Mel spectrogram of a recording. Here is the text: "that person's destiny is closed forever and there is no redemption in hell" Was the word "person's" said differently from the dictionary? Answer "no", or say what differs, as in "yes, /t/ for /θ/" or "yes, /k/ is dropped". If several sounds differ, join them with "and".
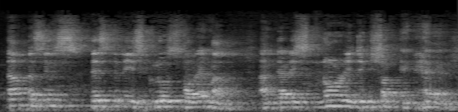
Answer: yes, /s/ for /z/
